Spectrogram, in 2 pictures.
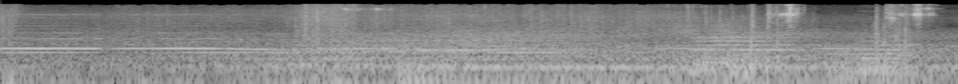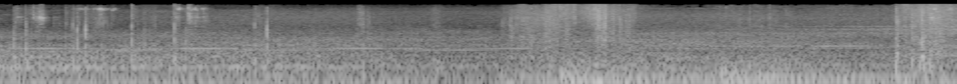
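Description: Large wings beat and whoosh through the air.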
